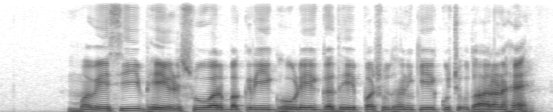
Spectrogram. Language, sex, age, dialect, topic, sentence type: Hindi, male, 36-40, Garhwali, agriculture, statement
